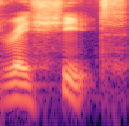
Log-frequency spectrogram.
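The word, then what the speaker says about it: ראשית: a Hebrew word uh it's pronounced Ray sheet and it just means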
